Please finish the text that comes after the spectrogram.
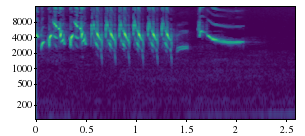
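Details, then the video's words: Black-headed goldfinch song, Andijan–Kuva–Fergana area: a fast rhythmic series of about ten bright, ringing double notes, a short lower note, then a drawn-out falling whistled slur. A soft low hum continues to the end. "АНДИЖОН КУВА ФЕРГАНА САЕРОКИ САВА"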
